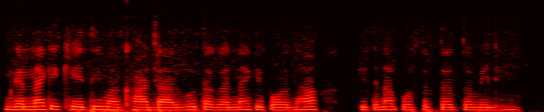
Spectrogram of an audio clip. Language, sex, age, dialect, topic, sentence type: Chhattisgarhi, female, 31-35, Northern/Bhandar, agriculture, question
